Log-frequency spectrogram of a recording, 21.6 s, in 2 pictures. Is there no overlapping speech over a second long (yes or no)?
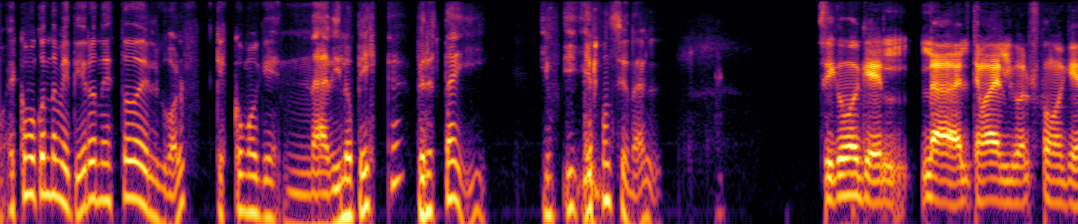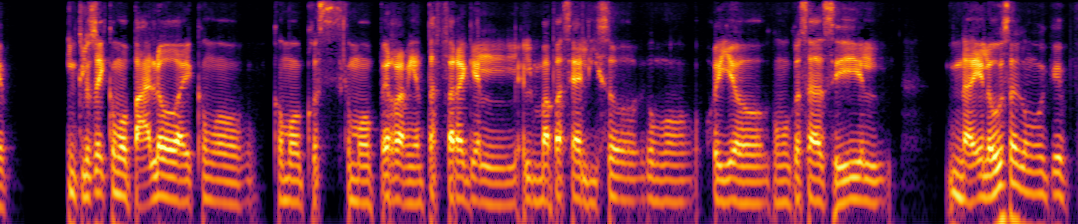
yes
